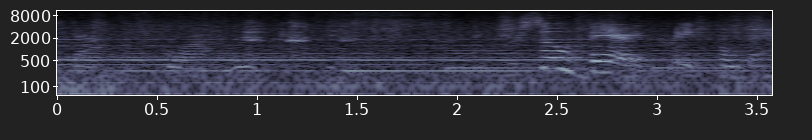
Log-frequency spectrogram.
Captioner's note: crying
